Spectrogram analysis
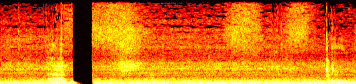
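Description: Steady vehicle engine rumble with broadband noise and a brief dropout, no animal calls heard.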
